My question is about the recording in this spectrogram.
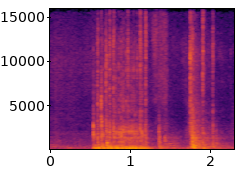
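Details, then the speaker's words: Lada Vesta door on opening: a dry, groaning creak of about a second, then a shorter creak, like a shed door. An unlubricated door squeak; commenters suggested lubricating the door, and the owner is about to lubricate it. Cause not confirmed. "открываем дверь и слышим такой звук как будто в сарае до открывается дверь не какая-то в уазике"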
